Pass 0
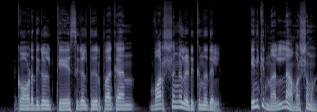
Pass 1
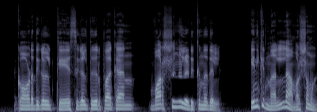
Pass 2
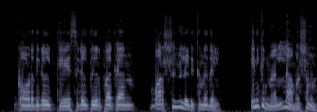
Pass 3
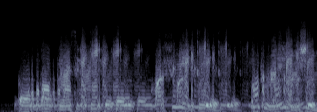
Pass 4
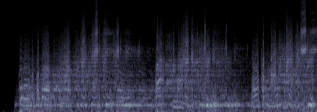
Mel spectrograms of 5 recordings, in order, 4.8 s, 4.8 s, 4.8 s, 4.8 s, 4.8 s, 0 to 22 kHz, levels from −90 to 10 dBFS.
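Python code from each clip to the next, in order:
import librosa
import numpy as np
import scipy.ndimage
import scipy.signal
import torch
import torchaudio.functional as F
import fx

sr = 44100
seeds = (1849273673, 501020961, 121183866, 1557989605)

y1 = fx.spec_erase(x, sr, start_s=2.56, length_s=0.39, low_hz=440.0, high_hz=1300.0)
y1 = fx.high_shelf(y1, sr, hz=10000.0, db=-12.0)
y1 = F.gain(torch.from_numpy(y1), -1.5).numpy()
y2 = y1 + 0.59 * np.pad(y1, (int(4.2 * sr / 1000.0), 0))[:len(y1)]
y2 = fx.env_flanger(y2, sr, rest_ms=8.1, full_db=-22.0)
y2 = F.gain(torch.from_numpy(y2), -8.0).numpy()
y3 = 10.0 ** (-35.5 / 20.0) * (np.abs((y2 / 10.0 ** (-35.5 / 20.0) + 3.0) % 4.0 - 2.0) - 1.0)
y3 = fx.filter_lfo_lowpass(y3, sr, shape='saw_up', hz=0.65, low_hz=250.0, high_hz=3900.0, q=5.5)
y3 = fx.echo_feedback(y3, sr, ms=319, feedback_pct=18, wet_db=-6.5)
y3 = F.gain(torch.from_numpy(y3), 6.0).numpy()
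y4 = fx.lower_of_two(y3, sr, delay_ms=3.6)
y4 = fx.rev_plate(y4, sr, seeds[0], rt60_s=0.84, hf_ratio=0.75, predelay_ms=115, drr_db=7.0)
y4 = F.gain(torch.from_numpy(y4), -7.5).numpy()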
